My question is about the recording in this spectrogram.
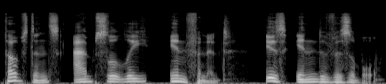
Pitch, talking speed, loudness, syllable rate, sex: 115 Hz, 80 wpm, -22 LUFS, 5.8 syllables/s, male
